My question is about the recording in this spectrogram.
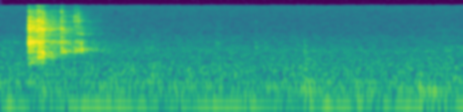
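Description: A ring-pull aluminium can of Irn Bru cracked open: one sharp pop-and-fizz lasting about a quarter second just after the start, then quiet room tone.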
